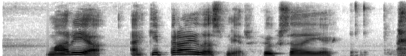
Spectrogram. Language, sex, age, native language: Icelandic, female, 18-19, Icelandic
